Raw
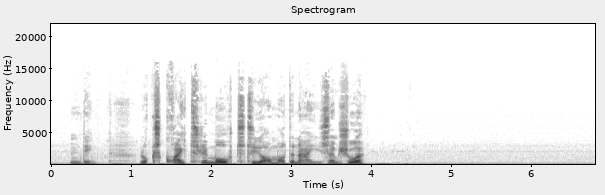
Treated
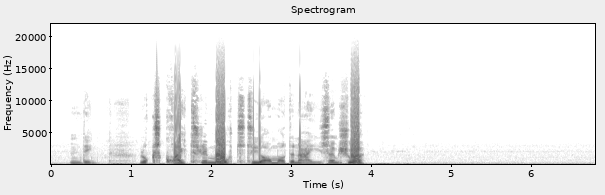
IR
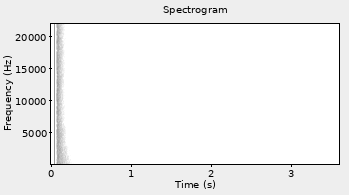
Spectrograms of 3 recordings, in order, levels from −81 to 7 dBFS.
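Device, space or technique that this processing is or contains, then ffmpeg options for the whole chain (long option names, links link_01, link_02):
overflowing digital effects unit: -filter_complex "[0:a]asettb=1/sr,asplit=3[link_01][link_02][link_03];[link_01]atrim=end=2.114[link_04];[link_02]atrim=start=2.11:end=2.99,asetpts=PTS-STARTPTS,afade=type=in:duration=0.004:curve=qsin,afade=type=out:start_time=0.876:duration=0.004:curve=qsin,equalizer=frequency=1600:width=0.92:gain=-5[link_05];[link_03]atrim=start=2.986[link_06];[link_04][link_05]acrossfade=duration=0.004:curve1=hsin:curve2=qsin[link_07];[link_07][link_06]acrossfade=duration=0.004:curve1=qsin:curve2=hsin,aeval=exprs='(mod(4.73*val(0)+1,2)-1)/4.73':channel_layout=same,lowpass=11000,volume=-5.5dB"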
